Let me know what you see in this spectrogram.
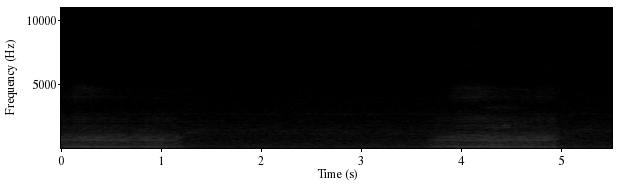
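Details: Two long rumbling snores about three seconds apart with quiet breathing between, from a sleeping little one; ordinary snoring.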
